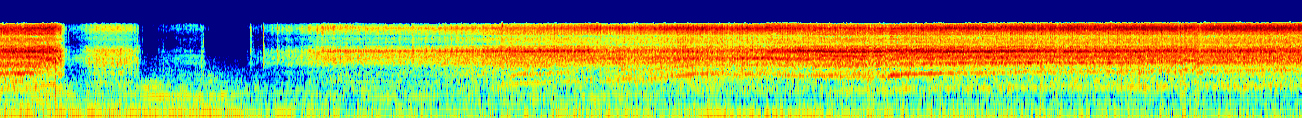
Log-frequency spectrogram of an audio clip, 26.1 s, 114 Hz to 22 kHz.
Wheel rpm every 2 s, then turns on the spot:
80, 10, 10, 40, 50, 70, 90, 100, 100, 110, 120, 120, 120.
0-2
